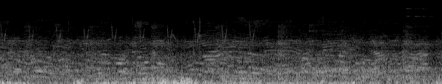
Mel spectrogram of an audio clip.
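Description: Indistinct voices of people around a rugby field chatting and calling, over an uneven low rumble of wind on the microphone.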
